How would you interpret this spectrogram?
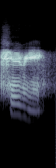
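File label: "Chevy", English, SPAIN; CallSign; DCS; Allied Flight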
